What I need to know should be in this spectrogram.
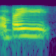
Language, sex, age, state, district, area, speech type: Bodo, female, 60+, Assam, Kokrajhar, urban, conversation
